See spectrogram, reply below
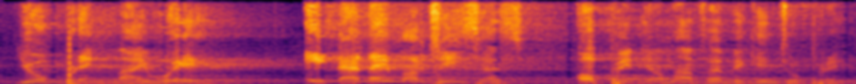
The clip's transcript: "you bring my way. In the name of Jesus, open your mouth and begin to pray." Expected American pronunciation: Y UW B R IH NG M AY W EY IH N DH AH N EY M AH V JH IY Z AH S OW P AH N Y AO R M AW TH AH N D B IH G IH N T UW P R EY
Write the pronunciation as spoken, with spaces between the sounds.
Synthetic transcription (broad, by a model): Y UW B R IH NG M AY W EY IH N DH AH N EY M AH V JH IY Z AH S OW P AH N Y AO M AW F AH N B IH G IH N T UW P R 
